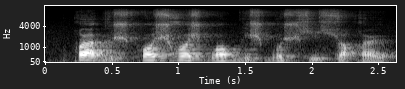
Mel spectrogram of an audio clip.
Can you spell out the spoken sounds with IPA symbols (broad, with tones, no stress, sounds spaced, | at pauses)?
qʷ ɐ˥˩ ɡ ʏ˨ ʃ f ɔ˧˥˧ ʃ ʁʷ ʌ˥˩ ʃ b ɔ˧˥˧ b i˨˩˦ ʃ b o˥˩ ʃ ç i˨ ç o˨ q ʏ˨˩˦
